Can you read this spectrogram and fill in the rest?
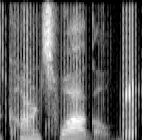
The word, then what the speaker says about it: cornswaggled: CORNSWAGGLED. – Interesting. Are you saying corn swaggle or corn swaggled? – We say it like corn swaggled.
